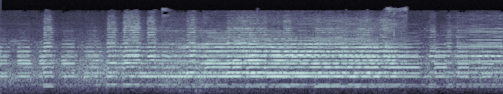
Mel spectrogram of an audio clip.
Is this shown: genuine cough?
no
